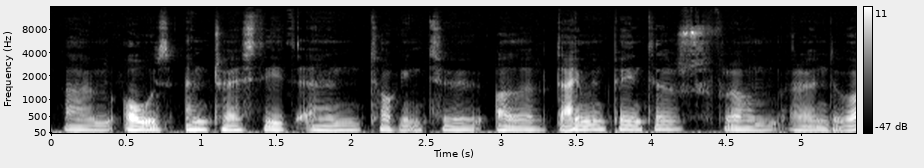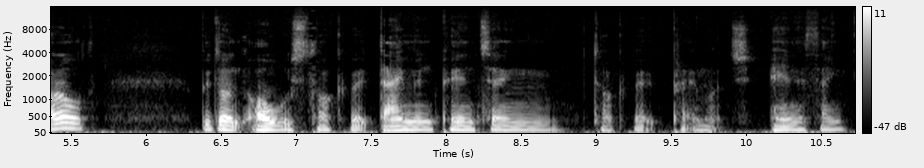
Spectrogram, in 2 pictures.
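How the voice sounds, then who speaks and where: A Scottish man hosting a casual how-to craft vlog, chatty and relaxed, with frequent ums and uhs. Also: lowish voice, moderate pace, gravelly. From Scotland. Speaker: YouTube craft channel host. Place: his home in Denmark.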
